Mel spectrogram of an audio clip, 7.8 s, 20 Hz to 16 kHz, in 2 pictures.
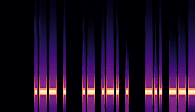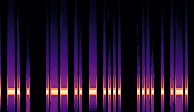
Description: Morse code, heard as a keyed tone, about 25 wpm, 700 Hz. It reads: WE ARE DONE WITH HER
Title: Sentences from Top 1600 Words 25wpm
